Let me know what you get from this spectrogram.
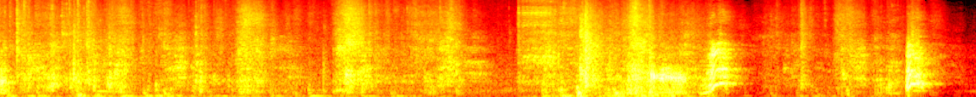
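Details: Rottweilers, kept as pets, bark while playing with a remote control truck: rough, broadband barks in irregular bursts with some brief tonal yelps near the end, over busy play noise.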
